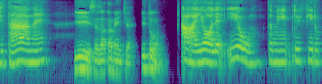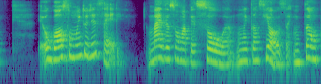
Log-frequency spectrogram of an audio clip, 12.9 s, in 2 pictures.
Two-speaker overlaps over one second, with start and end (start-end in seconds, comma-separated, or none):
none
